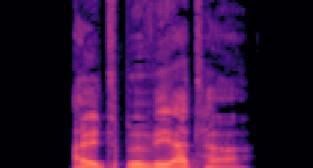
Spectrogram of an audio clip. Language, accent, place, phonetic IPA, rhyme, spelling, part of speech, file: German, Germany, Berlin, [ˌaltbəˈvɛːɐ̯tɐ], -ɛːɐ̯tɐ, altbewährter, adjective, De-altbewährter.ogg
- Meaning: 1. comparative degree of altbewährt 2. inflection of altbewährt: strong/mixed nominative masculine singular 3. inflection of altbewährt: strong genitive/dative feminine singular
